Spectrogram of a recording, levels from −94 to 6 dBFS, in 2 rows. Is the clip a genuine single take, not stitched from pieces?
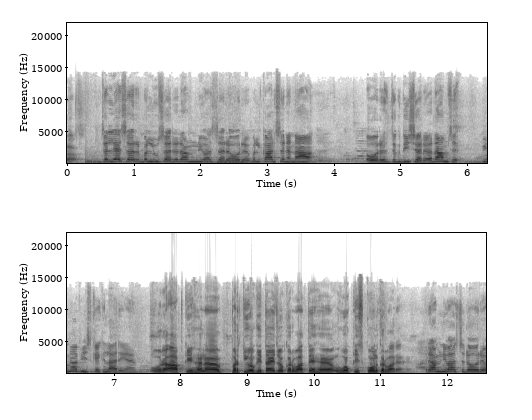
yes; 0 cuts

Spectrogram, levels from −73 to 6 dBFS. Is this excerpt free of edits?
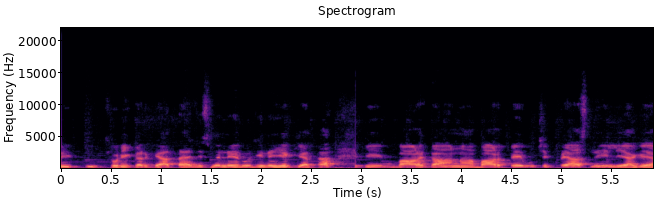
no; 1 cut; at 3.0 s

